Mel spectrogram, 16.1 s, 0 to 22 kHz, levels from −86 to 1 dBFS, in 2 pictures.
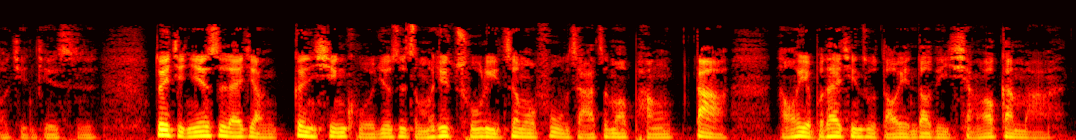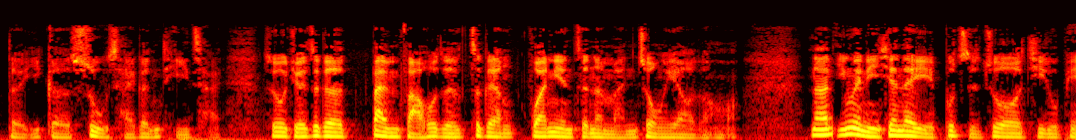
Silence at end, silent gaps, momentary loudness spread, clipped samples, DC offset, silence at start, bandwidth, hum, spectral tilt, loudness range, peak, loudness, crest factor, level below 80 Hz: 0 s; none; 16 LU; under 0.1%; under 0.1%; 0 s; 11 kHz; none; -5 dB/octave; 5 LU; -4 dBFS; -24 LUFS; 20 dB; -46 dBFS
